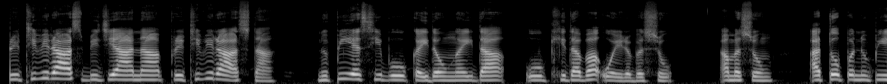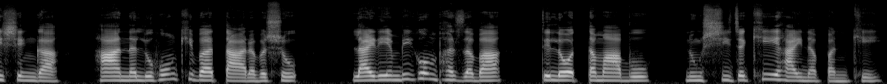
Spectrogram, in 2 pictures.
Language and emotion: Manipuri, neutral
